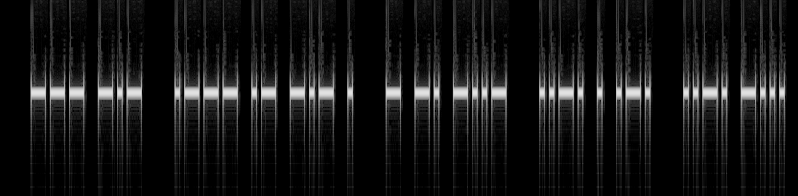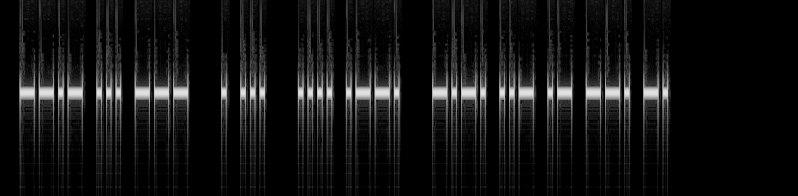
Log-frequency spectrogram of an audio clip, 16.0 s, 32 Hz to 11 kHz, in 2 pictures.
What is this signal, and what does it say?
Morse code, heard as a keyed tone, about 25 wpm, 700 Hz. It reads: OK JAKE TNX FER FB QSO ES HP CUAGN
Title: Practice QSO - Exchange 4 - Ending - 25wpm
